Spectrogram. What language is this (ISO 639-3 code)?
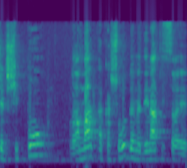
heb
